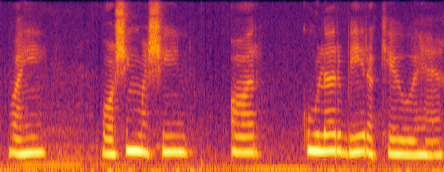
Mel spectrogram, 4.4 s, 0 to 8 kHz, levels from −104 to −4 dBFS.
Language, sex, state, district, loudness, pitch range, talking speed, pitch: Hindi, female, Jharkhand, Garhwa, -13 LUFS, 215-245 Hz, 120 wpm, 235 Hz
